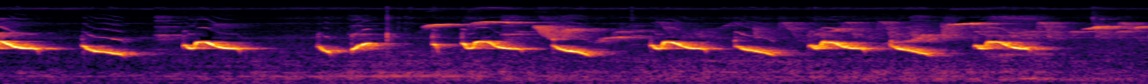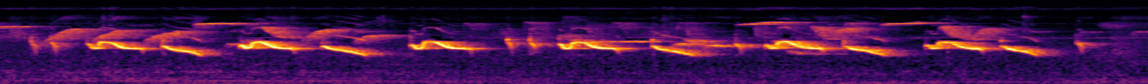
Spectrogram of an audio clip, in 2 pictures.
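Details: Kleperan song of a pelanduk semak, or Horsfield's babbler: steady series of short falling whistles, evenly spaced, briefly pausing mid-way, then resuming slightly faster, over quiet low rumble.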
